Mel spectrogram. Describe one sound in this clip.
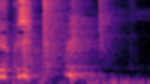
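Footsteps scuff on a concrete floor.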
